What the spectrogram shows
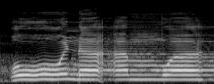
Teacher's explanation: Una amwa mim sukun bertemu wa. Mim sukun bertemu waw kita baca jelas tanpa mendengung idhar safawi.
